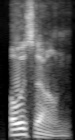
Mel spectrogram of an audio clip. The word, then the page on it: ozone: American English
